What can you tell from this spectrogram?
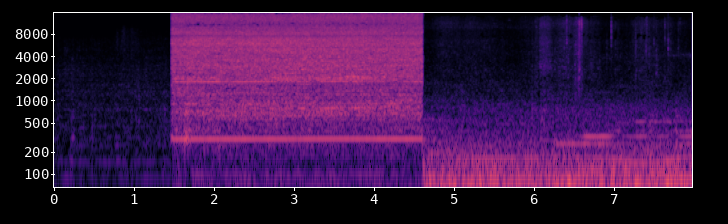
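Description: Handheld hair dryer blowing with a steady hum, switching in abruptly about a second and a half in and cutting off about three seconds later. A low rumble of a car cabin follows.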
